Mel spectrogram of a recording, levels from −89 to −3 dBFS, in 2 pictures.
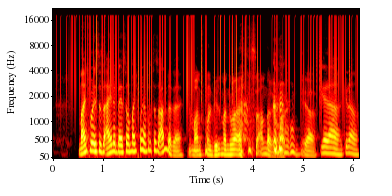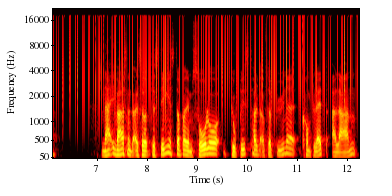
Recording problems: muffled; slightly; fading above 2 kHz
crackle, like an old record; noticeable; 10 dB below the speech

